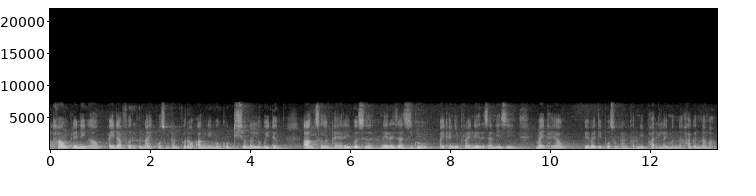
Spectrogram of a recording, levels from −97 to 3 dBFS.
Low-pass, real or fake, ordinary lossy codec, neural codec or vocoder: 7.2 kHz; real; none; none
